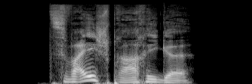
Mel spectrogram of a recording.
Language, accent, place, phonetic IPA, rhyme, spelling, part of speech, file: German, Germany, Berlin, [ˈt͡svaɪ̯ˌʃpʁaːxɪɡə], -aɪ̯ʃpʁaːxɪɡə, zweisprachige, adjective, De-zweisprachige.ogg
- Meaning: inflection of zweisprachig: 1. strong/mixed nominative/accusative feminine singular 2. strong nominative/accusative plural 3. weak nominative all-gender singular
